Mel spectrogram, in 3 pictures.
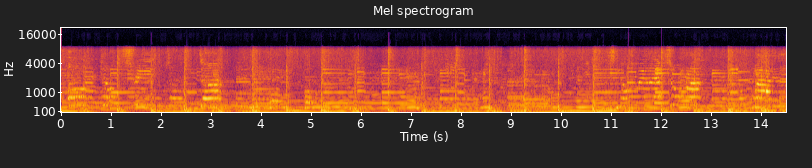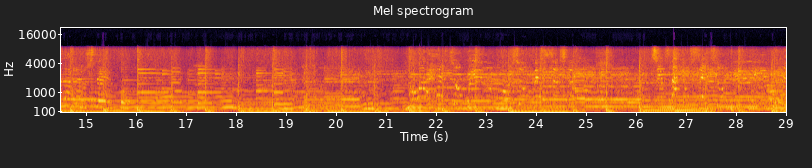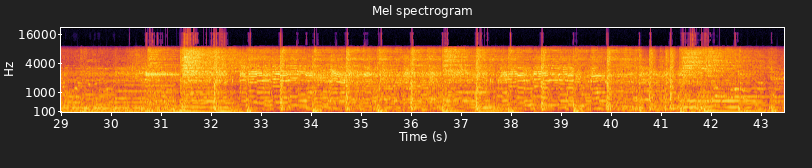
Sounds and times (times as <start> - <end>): Music: 0.0 - 43.4.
